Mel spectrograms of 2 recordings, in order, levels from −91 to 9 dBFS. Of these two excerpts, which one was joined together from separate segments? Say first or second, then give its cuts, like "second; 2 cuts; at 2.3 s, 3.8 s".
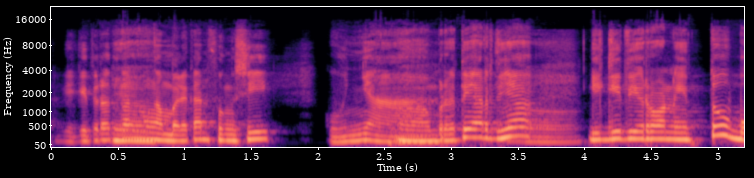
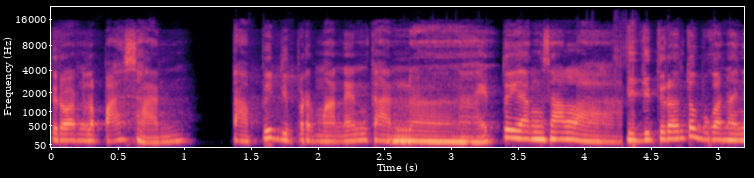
second; 1 cut; at 4.2 s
